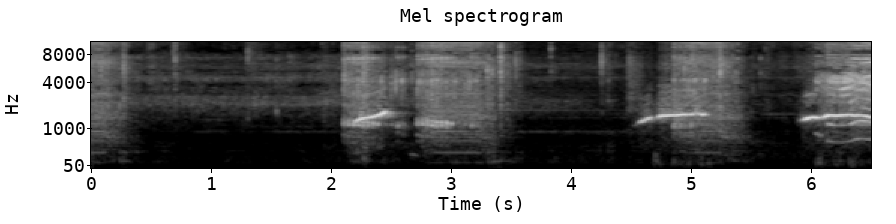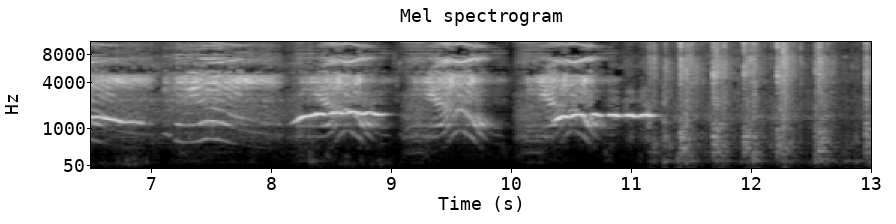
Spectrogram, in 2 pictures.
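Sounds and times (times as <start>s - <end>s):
robot cat toy electronic meows: 6.2s - 10.7s.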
